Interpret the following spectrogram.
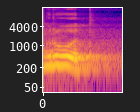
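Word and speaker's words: growth: हरा अगला है ग्रोथ जी आर का हो जाएगा ग्र ओ का हो जाएगा ओ यहां पे ओ डब् ओ डब् कहीं पे भी आपको ओ डब् दिख जाए तो इसे हम क्या प्रोनाउंस करते हैं ओ प्रोनाउंस करते हैं इसके अलावा इसे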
